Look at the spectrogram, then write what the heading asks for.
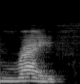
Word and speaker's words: Ralph: But anyway, I said Ralph spines and you said Rafe. That's how he That's how they say it. Although it's spelled Ralph for some reason. They say Rafe Fines.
